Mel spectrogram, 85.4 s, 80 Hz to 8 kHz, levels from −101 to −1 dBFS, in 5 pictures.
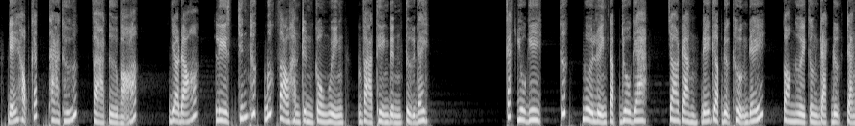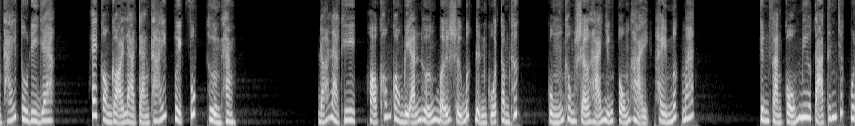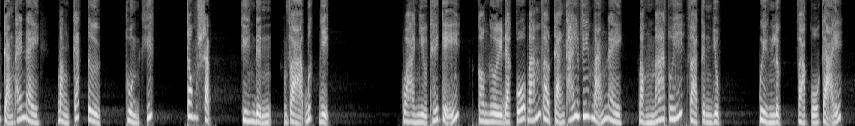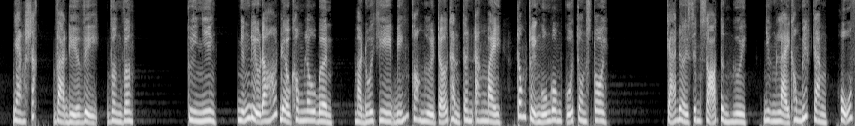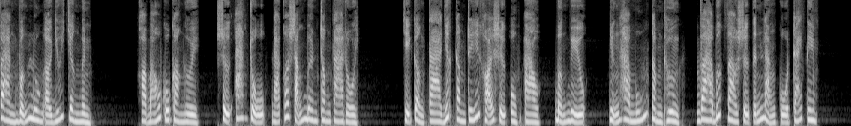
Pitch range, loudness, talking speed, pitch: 180-230 Hz, -18 LUFS, 160 wpm, 205 Hz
